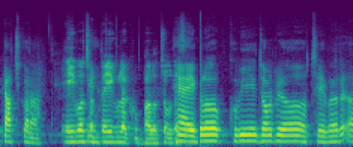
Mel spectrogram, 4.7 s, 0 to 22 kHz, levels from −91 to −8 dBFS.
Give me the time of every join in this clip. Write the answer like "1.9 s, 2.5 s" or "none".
none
